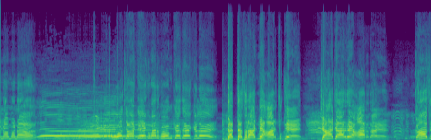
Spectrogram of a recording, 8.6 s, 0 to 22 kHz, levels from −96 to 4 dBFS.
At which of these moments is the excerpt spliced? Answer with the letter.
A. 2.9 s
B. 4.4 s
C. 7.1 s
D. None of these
B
